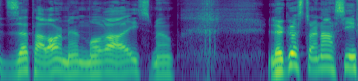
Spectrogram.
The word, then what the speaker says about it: Moraes: Un combat de Marlon Moraes. Euh, c'est ça, c'est comme ça qu'on le prononce, monsieur.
